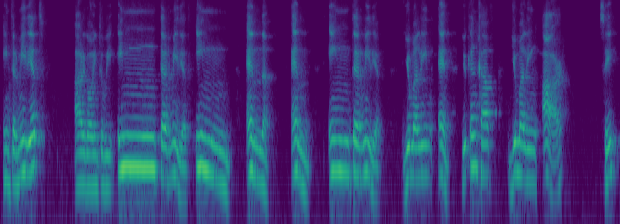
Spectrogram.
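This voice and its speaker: Mellow-voiced man lecturing a class. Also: on the high side, expressive, slow pace. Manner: repetitive, checks in with students often. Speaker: pharmacology lecturer.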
